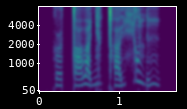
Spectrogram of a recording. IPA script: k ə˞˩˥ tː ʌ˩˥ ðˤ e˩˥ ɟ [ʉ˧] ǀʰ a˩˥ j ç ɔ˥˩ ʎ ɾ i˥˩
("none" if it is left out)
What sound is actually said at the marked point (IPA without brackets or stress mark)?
ʉ˧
